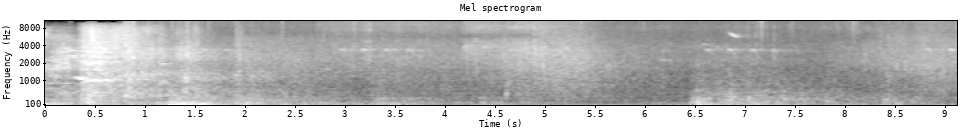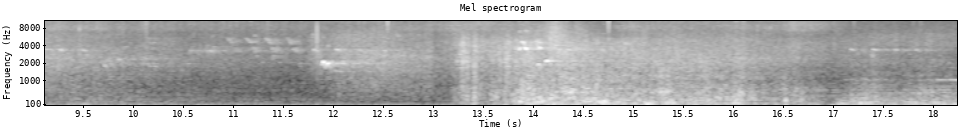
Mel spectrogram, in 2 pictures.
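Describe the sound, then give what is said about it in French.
Steady heavy rain hisses throughout while deep thunder rolls in several times, swelling into long, loud rumbles that fade back into the downpour. No one speaks. “Et puis, et puis après, il y aura plein d'orages.”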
